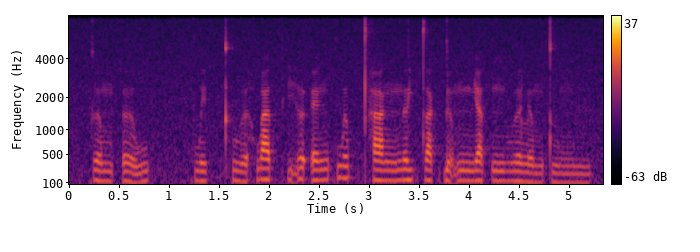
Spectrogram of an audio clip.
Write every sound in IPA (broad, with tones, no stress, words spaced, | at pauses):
kə˨˩mʔə˧˩˨w | kwe˨˩k̚ t̪ʰu˧˩ə̯hwa˦˥t̚ ʔḭ˧˥ə̯ʔɛ˨˦ŋ kwə˦˥p̚t̪ʰa˧ŋnə˨˦j t̪a˦˥k̚ɗə̰˧˥mɲa˦˥t̚ ɲu˧ə̯ lə˨˩mt̪u˨˩mɨ˨˩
